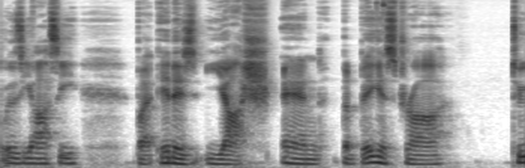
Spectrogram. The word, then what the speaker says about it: Iași: The next city that I lived in, some people will pronounce this Iasi, but it is not Iasi. It is Iași.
